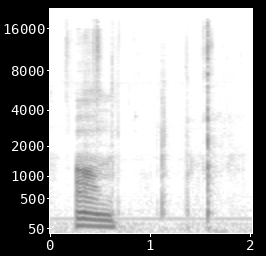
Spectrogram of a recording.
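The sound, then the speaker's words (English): A short voiced hum gives way to three crisp crunches spaced unevenly, as someone bites and chews a crunchy mango. “Mangoes are not supposed to be crunchy.”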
